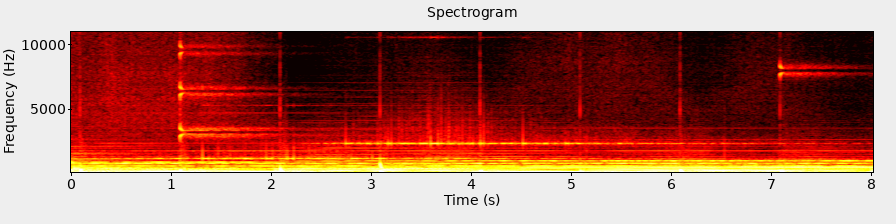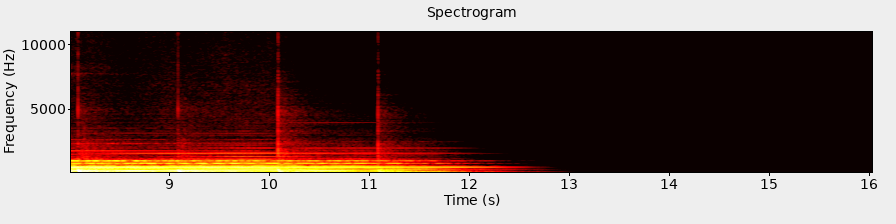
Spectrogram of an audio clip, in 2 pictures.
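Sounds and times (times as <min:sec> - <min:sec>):
ambient music: 0:00.0 - 0:12.4.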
